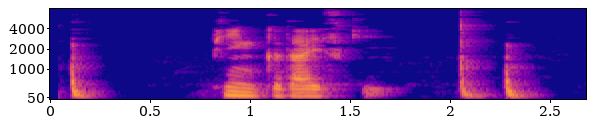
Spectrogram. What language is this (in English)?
Japanese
